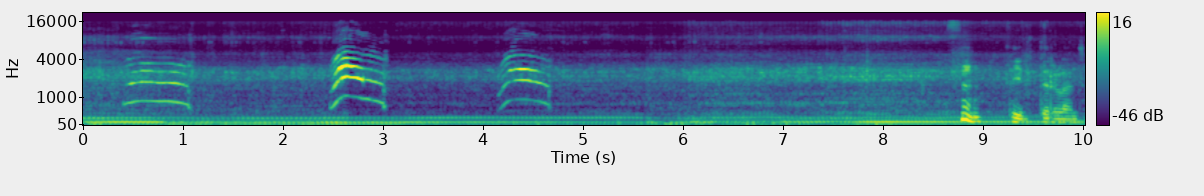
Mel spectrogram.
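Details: Kitten in Indonesia calling for its mother: three arched meows in the first five seconds, then clicks and clatter over a steady engine-like hum and faint voices.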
